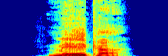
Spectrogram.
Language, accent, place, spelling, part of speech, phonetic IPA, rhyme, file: German, Germany, Berlin, Melker, noun, [ˈmɛlkɐ], -ɛlkɐ, De-Melker.ogg
- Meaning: milker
